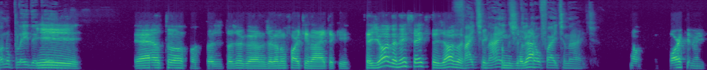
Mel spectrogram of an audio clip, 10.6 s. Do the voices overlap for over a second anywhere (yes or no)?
yes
